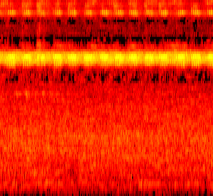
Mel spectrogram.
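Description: Crickets chirp in a steady, high, ringing trill, pulsing several times each second at night.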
